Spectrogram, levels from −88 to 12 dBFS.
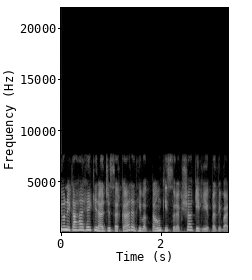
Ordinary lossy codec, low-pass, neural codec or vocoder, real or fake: none; none; codec, 16 kHz, 8 kbps, FunCodec, trained on Chinese and English, 25 frames a second; fake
